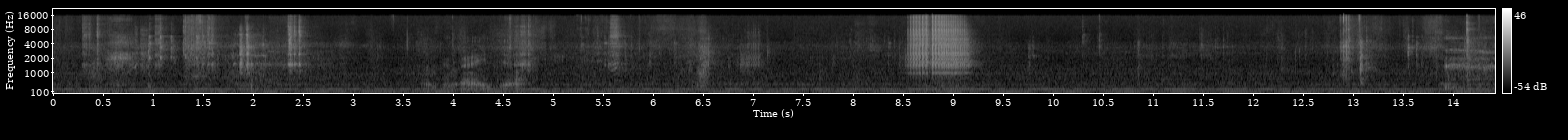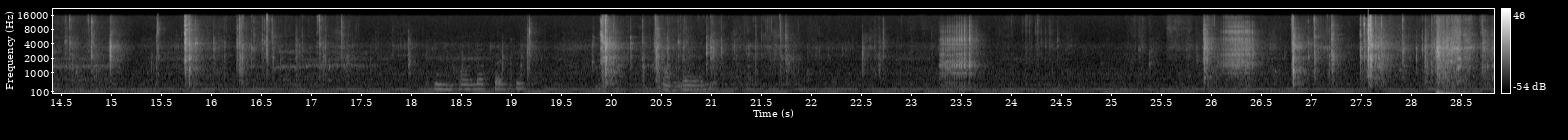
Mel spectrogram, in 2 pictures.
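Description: Loppers working at a pomegranate branch just below an air-layer root ball: scattered sharp metallic clicks and snips, with a few short rustling bursts. A steady low hum runs underneath.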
